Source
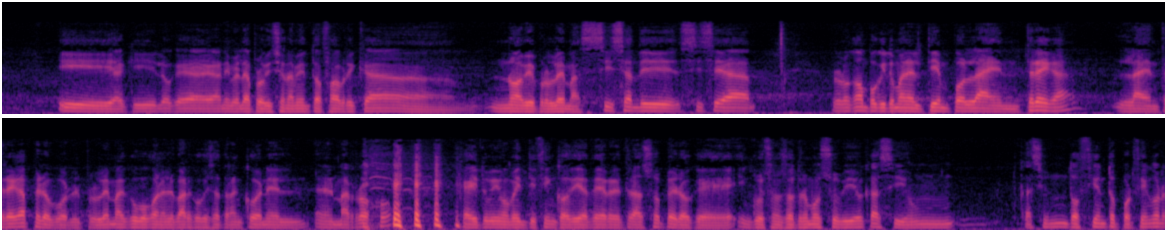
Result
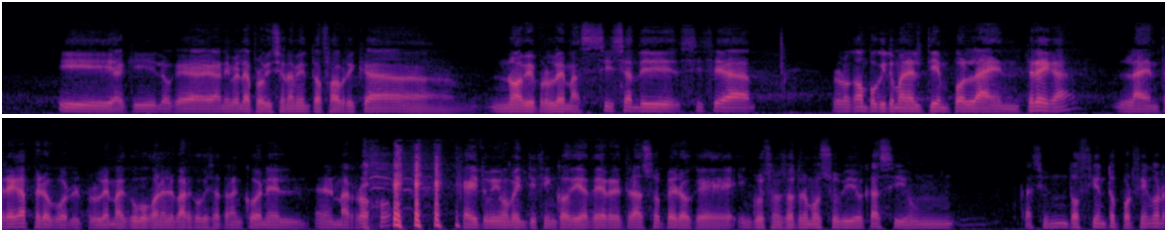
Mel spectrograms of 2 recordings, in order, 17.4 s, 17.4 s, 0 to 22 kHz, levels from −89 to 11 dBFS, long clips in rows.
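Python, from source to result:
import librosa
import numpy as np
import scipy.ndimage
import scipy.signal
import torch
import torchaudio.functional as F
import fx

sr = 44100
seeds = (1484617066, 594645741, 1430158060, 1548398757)

y = fx.tilt_shelf(x, sr, db=-7.0, hz=660.0)
y = fx.env_lowpass(y, sr, base_hz=860.0, full_db=-24.5)
y = y * 10.0 ** (-8.5 / 20.0)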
